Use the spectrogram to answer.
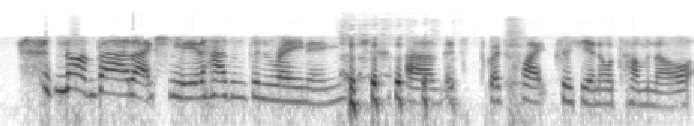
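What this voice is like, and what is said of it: British accent. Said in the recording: “beautiful accent ... she's joining us today from the United Kingdom”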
